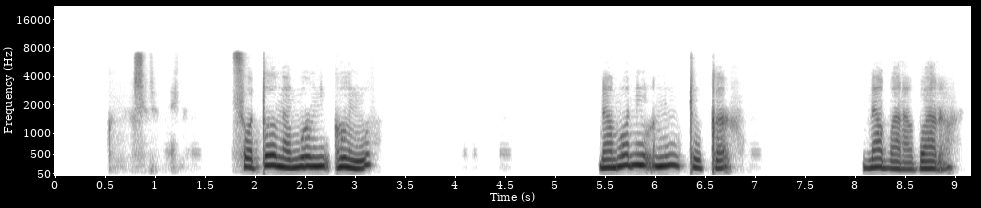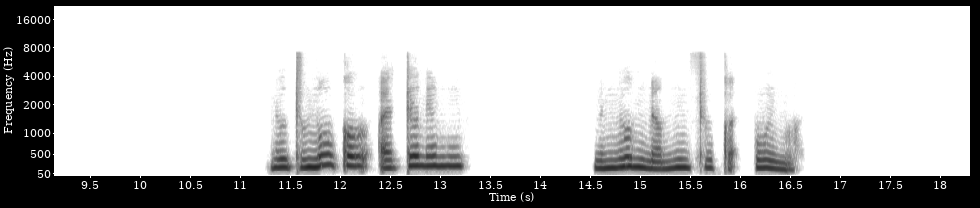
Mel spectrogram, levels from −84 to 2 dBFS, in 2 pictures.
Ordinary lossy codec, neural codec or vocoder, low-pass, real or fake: MP3, 64 kbps; codec, 16 kHz, 0.5 kbps, FreqCodec, larger model; 7.2 kHz; fake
